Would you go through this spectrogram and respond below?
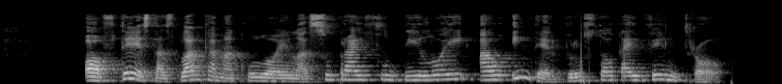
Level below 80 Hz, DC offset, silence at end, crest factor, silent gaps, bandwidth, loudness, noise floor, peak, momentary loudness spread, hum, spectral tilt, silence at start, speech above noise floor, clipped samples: -68 dBFS; under 0.1%; 0.6 s; 20 dB; none; 11.5 kHz; -25 LUFS; -68 dBFS; -4 dBFS; 9 LU; none; -3.5 dB/octave; 0.85 s; 43 dB; under 0.1%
